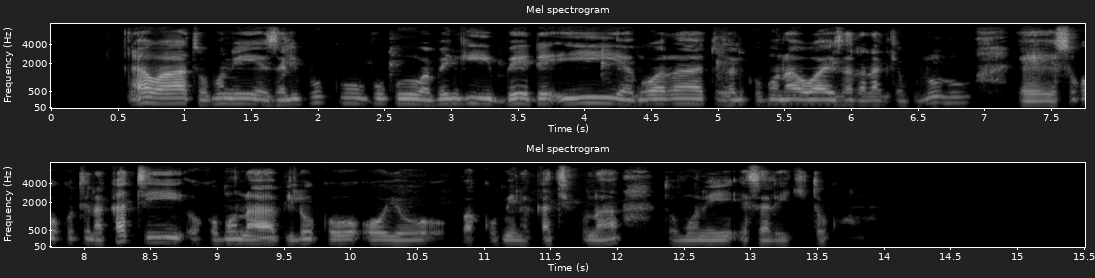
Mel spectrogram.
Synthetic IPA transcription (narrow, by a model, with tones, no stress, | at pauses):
a̰˦wa˦to˨mɔ˦ni˦e˨za˨li˦bu˦ku˦bu˦ku˦ba˨be˦ŋɡi˦be˦de˦ʔi˦ja˨ŋɡo˦wa˦na˦to˨za˨li˦ko˨mɔ˦na˨a˦wa˦e˨za˦na˨la˦ŋɡi˨ja˨bo˨lu˦lu˦˨so˦ko˦a˨ko˦te˦na˨ka˦ti˦o˨ko˨mɔ˦na̰˨bi˨lɔ˦kɔ̰˦o˦jo˦ba˨ko˨mi˦na˨ka˦ti̥˨ku˦na˦to˨mɔ˦ni˦ḛ˨za˨li˦ki̥˨tɔ˦kɔ̥˨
